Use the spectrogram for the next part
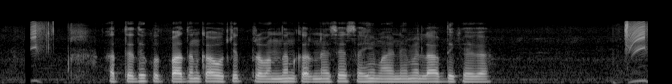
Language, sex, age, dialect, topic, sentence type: Hindi, male, 25-30, Kanauji Braj Bhasha, agriculture, statement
